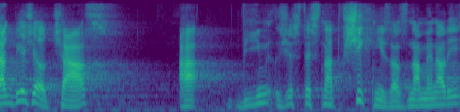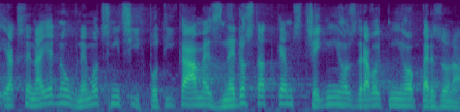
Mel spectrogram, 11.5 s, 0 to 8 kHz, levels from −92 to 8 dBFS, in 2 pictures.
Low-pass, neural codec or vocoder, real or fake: 7.2 kHz; none; real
